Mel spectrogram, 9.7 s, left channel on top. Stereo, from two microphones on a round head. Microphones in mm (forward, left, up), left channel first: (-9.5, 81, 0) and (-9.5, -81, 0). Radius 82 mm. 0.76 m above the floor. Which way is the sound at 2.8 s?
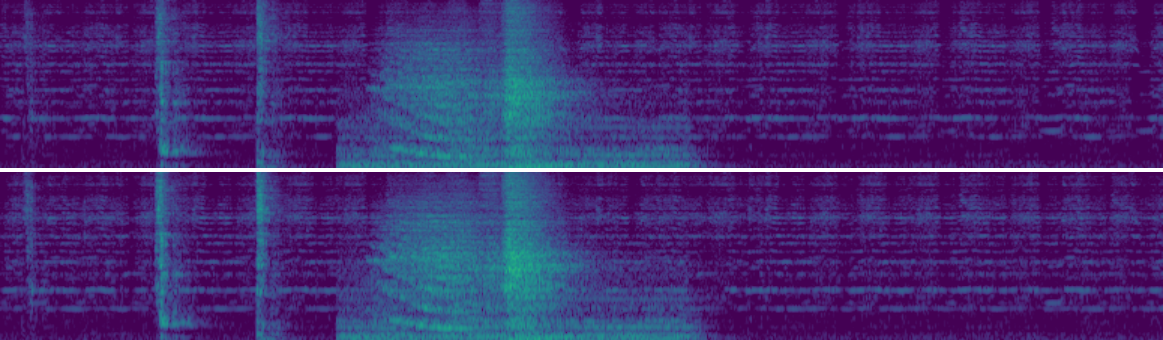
15° right (ahead or behind).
